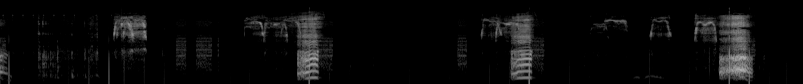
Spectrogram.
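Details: Ural owl in a nest box with growing owlets, filmed by a camera inside the box under the lid in May 2020; irregular harsh, hissing, rasping bursts with short gaps, some longer and louder, faint scratchy rustling between them.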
